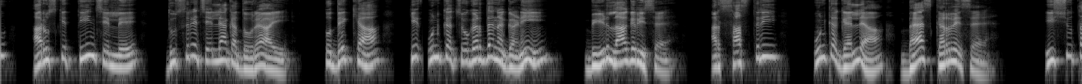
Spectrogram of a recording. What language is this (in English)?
Haryanvi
